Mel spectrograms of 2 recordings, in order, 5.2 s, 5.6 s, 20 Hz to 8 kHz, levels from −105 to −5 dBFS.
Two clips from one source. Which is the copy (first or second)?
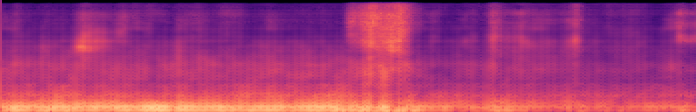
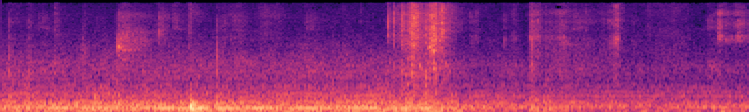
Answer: first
